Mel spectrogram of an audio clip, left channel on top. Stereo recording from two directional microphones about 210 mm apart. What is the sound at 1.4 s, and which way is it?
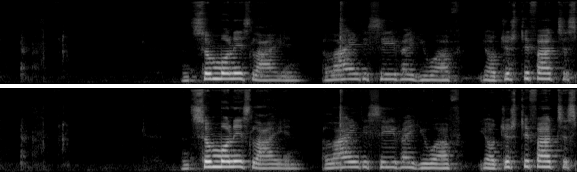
A woman's voice, 40° right (ahead or behind).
